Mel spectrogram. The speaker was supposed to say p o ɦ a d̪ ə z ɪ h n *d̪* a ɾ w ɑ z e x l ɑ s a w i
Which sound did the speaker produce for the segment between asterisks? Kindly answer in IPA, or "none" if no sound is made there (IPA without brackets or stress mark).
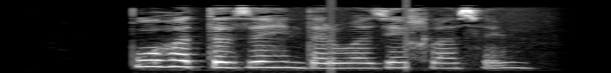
d̪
